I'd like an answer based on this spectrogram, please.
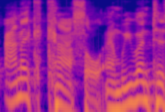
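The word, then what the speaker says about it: Alnwick: um this is uh so we went to anic and I'll spell it because that's how we pronounce it in Newcastle it's a l n w i c k okay and it's called anic castle and we went to see the garden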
